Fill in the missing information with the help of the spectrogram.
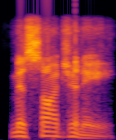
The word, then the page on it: misogyny: American English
